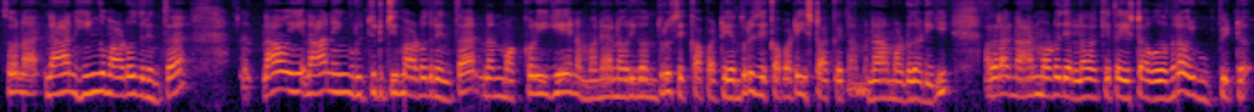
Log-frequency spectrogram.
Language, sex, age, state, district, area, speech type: Kannada, female, 30-45, Karnataka, Koppal, rural, spontaneous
